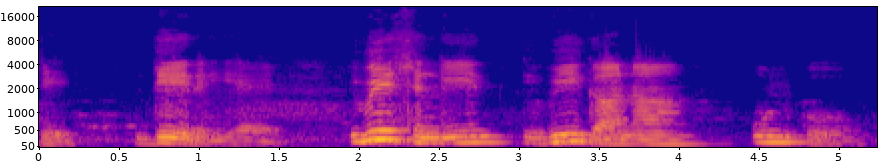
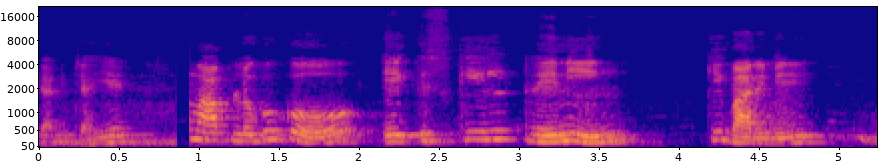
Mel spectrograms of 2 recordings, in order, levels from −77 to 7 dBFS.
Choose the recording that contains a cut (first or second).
second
